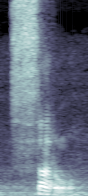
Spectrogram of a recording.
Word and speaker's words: subtle: it was very subtle with this word subtle we want to avoid um changing the vowel sound so that it sounds like subtle or saddle so we can practice those three words together settle saddle and subtle subtle let's go to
